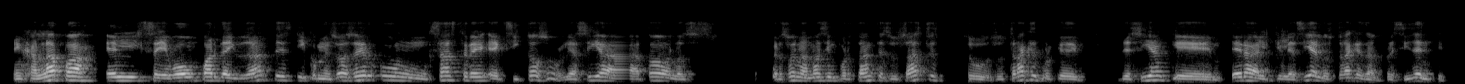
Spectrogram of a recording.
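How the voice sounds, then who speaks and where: A man speaks at a fairly slow pace in a high voice. His intonation is lively. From Guatemala. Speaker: church member. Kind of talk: testimony. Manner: halting.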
